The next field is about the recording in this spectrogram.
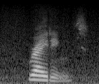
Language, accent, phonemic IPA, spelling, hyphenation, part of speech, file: English, US, /ˈɹaɪtɪŋz/, writings, writ‧ings, noun, En-us-writings.ogg
- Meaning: plural of writing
